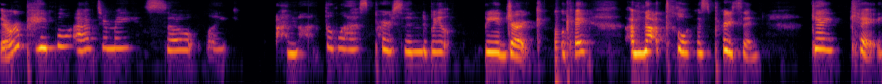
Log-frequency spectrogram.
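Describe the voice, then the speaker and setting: A woman at an extremely high pitch, with very wide pitch swings, big swings in loudness, a moderate pace and long, frequent pauses, in a dry, close sound with no echo. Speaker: live stream host. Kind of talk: casual chat. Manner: animated.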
